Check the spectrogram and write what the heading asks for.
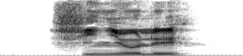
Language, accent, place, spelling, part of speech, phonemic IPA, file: French, France, Lyon, fignoler, verb, /fi.ɲɔ.le/, LL-Q150 (fra)-fignoler.wav
- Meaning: to tweak, put the finishing touches to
